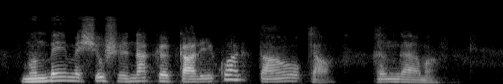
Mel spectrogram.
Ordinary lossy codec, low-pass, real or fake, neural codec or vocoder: Opus, 24 kbps; 9.9 kHz; fake; codec, 16 kHz in and 24 kHz out, 0.4 kbps, LongCat-Audio-Codec, fine tuned four codebook decoder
